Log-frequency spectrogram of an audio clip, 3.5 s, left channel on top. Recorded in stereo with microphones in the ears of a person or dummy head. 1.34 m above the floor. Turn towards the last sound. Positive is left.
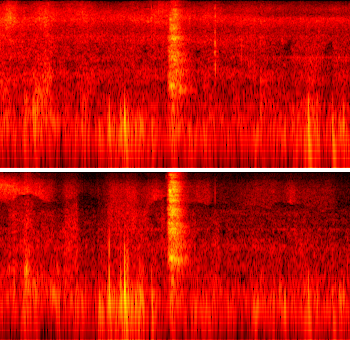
turn(degrees=-45)  # may be behind; listen again after turning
